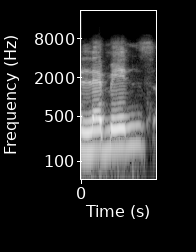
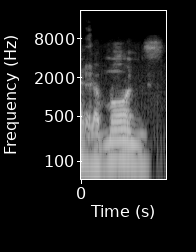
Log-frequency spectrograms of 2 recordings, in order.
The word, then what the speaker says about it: Lammens: So I don't want to hear Lemmens. I don't want to hear Lammens. Lammens. Yeah, Lammens. That's it. That's how he says his name, right?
